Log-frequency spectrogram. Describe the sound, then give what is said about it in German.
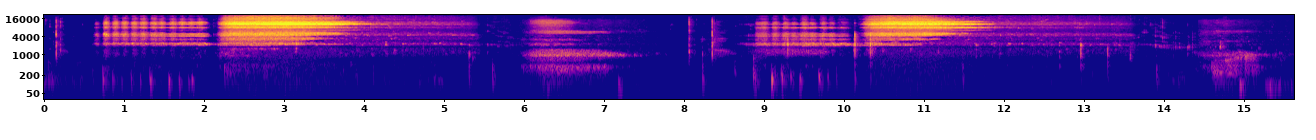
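Vaping on an e-cigarette with a Tuscan-flavour liquid, using an Emmet 25 atomizer set to 40 watts: long airy hissing draws, then breathy exhales, repeated twice, fairly quiet with silent gaps between. “ich dampfe jetzt einmal eine Kostprobe für die von Flavor Art Tuscan aus dem Emmet 25 bei 40 Watt”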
